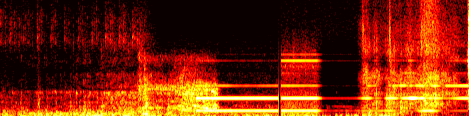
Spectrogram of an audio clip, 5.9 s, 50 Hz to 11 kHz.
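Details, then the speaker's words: 2013 Audi A6 Prestige, electronic parking brake engaged, then engine switched off; a thin electric whir starts and stops in short spells. Owner suspects the parking brake cycling, not the fuel pump; not confirmed. "what I'm convinced is making that noise is actually the cycling on and off of your electronic parking brake I'm convinced it's not the fuel pump because the fuel pumps should not make that much noise"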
